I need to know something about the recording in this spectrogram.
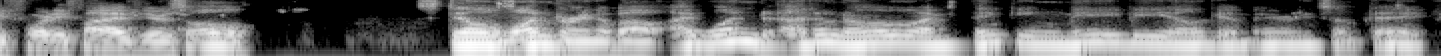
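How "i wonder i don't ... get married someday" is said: high, dreamy voice of indecision; mock wishy-washy dithering. Forty-year-old still wondering about marriage, mock dithering. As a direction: imitate someone endlessly musing, pitched up. Imitating undecided unmarried older people.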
